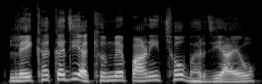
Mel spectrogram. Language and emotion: Sindhi, neutral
